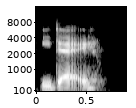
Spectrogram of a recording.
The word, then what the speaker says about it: Ide: And the author is Joe, J-O-E. I-D-E, and it's pronounced E-Day.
